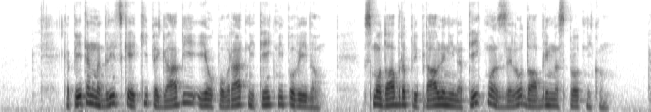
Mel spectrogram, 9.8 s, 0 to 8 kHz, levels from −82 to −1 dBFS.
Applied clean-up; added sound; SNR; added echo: none; none; none; none.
